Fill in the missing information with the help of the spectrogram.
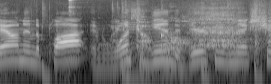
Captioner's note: whispering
